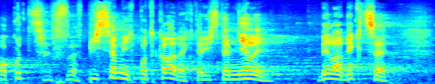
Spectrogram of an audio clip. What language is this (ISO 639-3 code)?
ces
